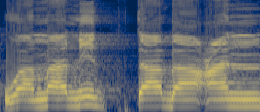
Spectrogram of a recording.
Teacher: dia disukun dan tidak panjang wamanid tabaan gitu aja wamanin tabaan jadi tidak terlalu ditekan ya karena dia sama dengan mim yang sukun dia bersifat tawasut artinya tengah-tengah · Dan kalau kita lihat berhentinya itu ini tidak panjang, jadi jangan dipanjangkan ainnya. Ini hanya sukun nun yang biasa saja. Dia itu tidak bertasydid, dia itu berharokat kasroh.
